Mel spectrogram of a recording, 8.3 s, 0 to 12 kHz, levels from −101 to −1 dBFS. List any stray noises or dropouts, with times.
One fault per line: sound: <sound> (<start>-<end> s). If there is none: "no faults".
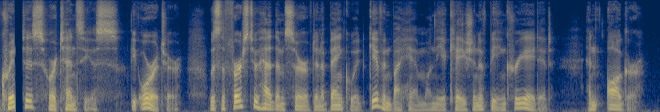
sound: dropout (0.2-0.3 s)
